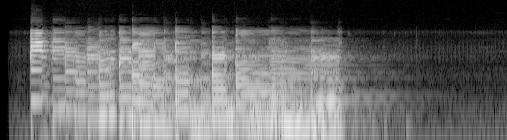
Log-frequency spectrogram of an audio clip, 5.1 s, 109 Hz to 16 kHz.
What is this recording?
Tremolo and twang guitar #4
A twangy country guitar riff in A
country, guitar, twang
